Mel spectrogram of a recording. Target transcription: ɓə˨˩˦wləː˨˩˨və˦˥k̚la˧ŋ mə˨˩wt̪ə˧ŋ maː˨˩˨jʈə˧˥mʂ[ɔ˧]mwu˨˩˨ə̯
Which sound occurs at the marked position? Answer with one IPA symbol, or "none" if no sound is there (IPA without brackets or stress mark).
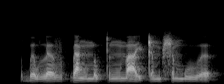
ə˧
